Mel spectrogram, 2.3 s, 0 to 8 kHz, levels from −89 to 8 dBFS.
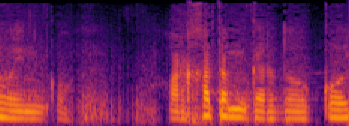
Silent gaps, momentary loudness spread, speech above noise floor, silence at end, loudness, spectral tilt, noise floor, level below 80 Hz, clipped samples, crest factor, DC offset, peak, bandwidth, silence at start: none; 19 LU; 21 dB; 0 s; -20 LUFS; -8.5 dB/octave; -40 dBFS; -46 dBFS; under 0.1%; 20 dB; under 0.1%; 0 dBFS; 8 kHz; 0 s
